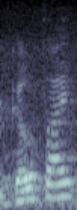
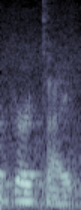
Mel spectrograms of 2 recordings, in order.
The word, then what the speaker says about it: goethite: It is commonly pronounced as either goethite or goethite, the latter in honor of its namesake.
